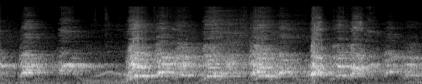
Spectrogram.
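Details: A dog at an animal shelter barking: a handful of loud, hoarse barks in uneven bursts, in an echoing space.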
